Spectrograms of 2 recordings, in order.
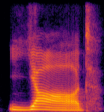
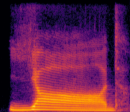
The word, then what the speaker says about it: yard: So let's move on from neglected gardens and just very briefly mention the word yard. Yard. Notice I don't pronounce the R there.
